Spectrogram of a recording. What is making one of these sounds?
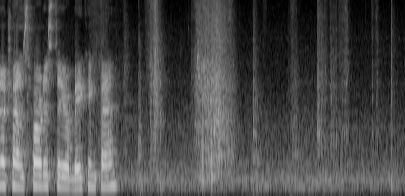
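Dough is set down on a metal baking tray with a soft thud.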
